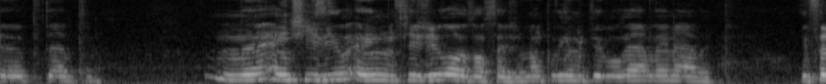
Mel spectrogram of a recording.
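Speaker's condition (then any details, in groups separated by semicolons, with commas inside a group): Cerebral palsy; uses a wheelchair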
